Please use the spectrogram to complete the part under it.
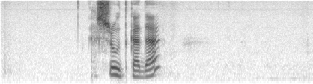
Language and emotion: Russian, positive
